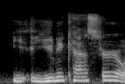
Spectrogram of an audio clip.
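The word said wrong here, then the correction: Ennuicastr: or Onwecaster. – Onwecaster. I got to separate those.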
